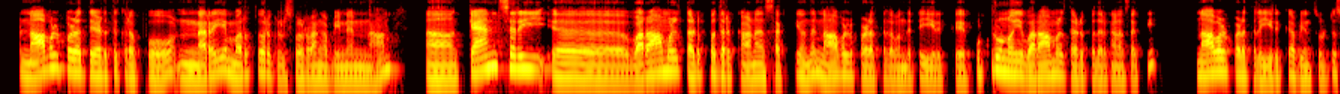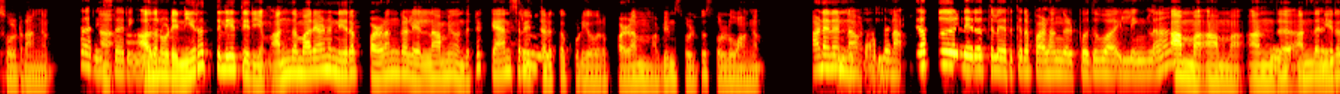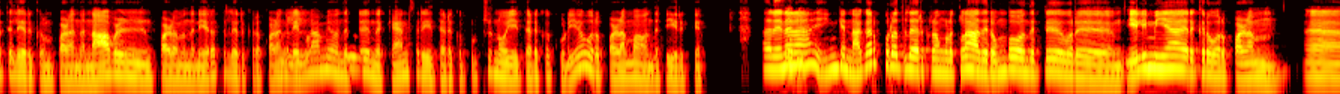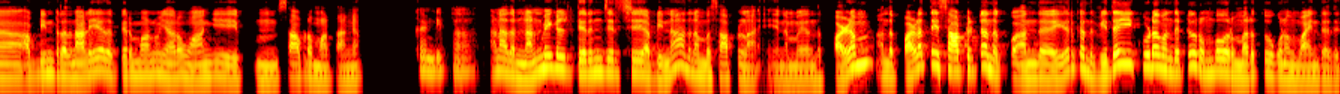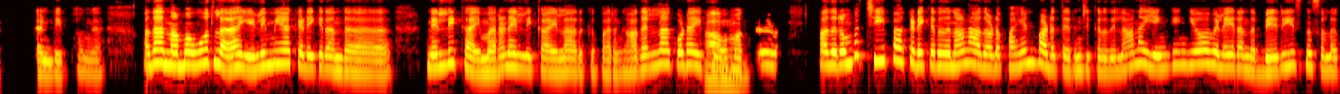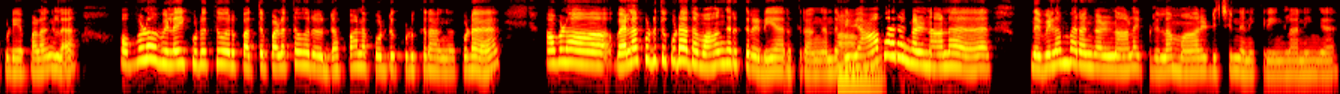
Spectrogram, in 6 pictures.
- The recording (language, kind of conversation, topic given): Tamil, podcast, பருவத்துக்கேற்ப பழங்களை வாங்கி சாப்பிட்டால் என்னென்ன நன்மைகள் கிடைக்கும்?
- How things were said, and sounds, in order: drawn out: "அ"; other background noise; other noise; drawn out: "அந்த"; in English: "சீப்பா"; in English: "பெர்ரீஸ்ன்னு"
